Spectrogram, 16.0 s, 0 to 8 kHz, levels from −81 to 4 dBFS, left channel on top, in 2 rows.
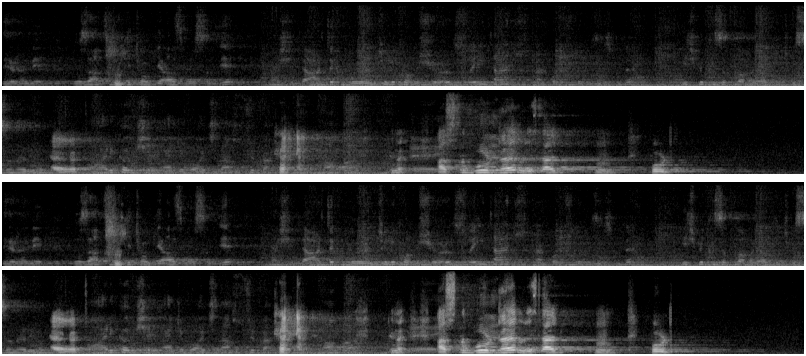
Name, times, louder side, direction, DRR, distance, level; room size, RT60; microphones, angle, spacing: voice 1, 0.0-2.3 2.7-6.4 6.8-8.5 8.9-10.8 11.2-11.6 12.1-13.4, right 1 dB, 15° right, 5 dB, 2.1 m, -45 dB
sound 1, 2.6-12.0, equal, 10° left, 2.4 m, -48 dB
voice 2, 10.7-11.1 11.9-12.1 12.4-13.6 13.9-14.7, right 5 dB, 45° right, 17 dB, 0.6 m, -25 dB
28.0 x 25.5 x 7.8 m, 2.7 s
head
